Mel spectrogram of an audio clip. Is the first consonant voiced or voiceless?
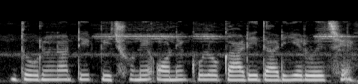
voiced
